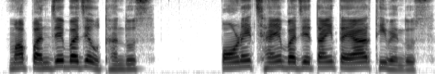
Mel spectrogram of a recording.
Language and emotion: Sindhi, neutral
